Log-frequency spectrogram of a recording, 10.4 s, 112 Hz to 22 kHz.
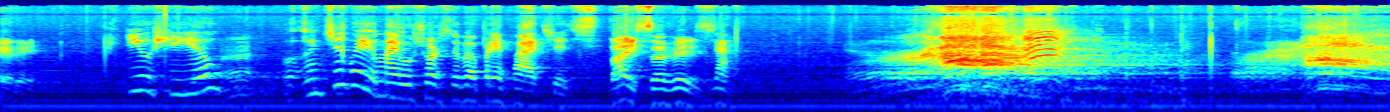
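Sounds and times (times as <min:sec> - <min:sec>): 
speech: 0:01.0 - 0:05.6
lion roaring: 0:06.4 - 0:10.4.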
